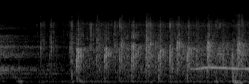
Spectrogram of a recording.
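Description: Applause from the congregation at a Maulid religious gathering, scattered claps building into steady clapping after a quiet start, fairly faint and distant with some murmured voices.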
